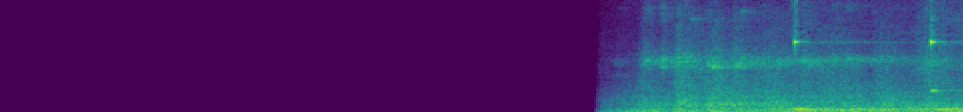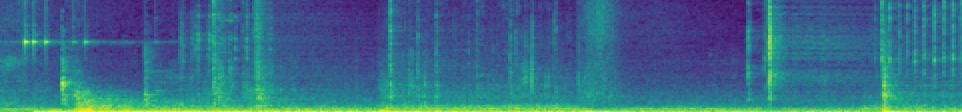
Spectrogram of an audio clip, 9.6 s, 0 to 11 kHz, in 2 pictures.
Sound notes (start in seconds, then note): 3.0 garage door opening; 4.6 lights flickering; 8.5 click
